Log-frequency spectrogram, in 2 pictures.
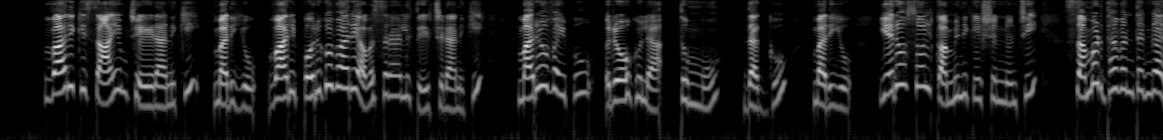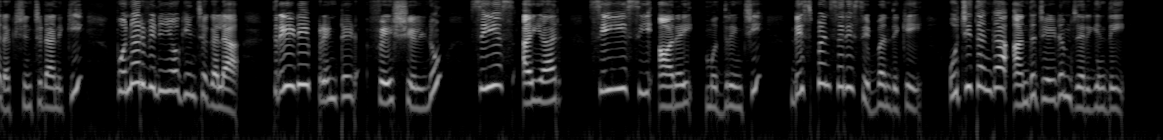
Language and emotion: Telugu, neutral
